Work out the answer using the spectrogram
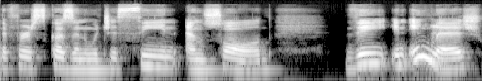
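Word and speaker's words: س: So the first letter is seen. That is the soft letter. So I have to make it like seen, seen, very soft.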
